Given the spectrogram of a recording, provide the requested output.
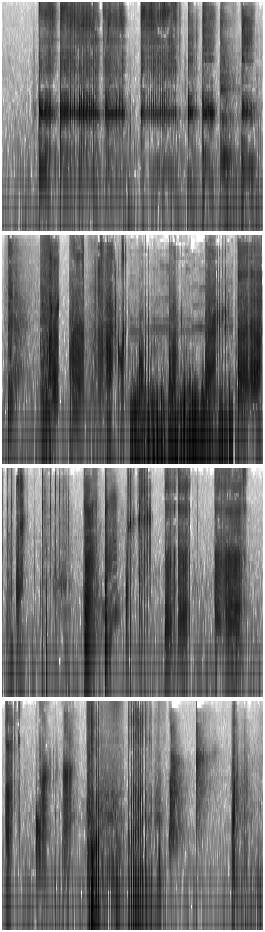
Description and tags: many farts
explosion, noise, flatulation, frogs, aliens, car, frog, poot, computer, fart, snore, race, beat, flatulence, laser, space, nascar, ship, gas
